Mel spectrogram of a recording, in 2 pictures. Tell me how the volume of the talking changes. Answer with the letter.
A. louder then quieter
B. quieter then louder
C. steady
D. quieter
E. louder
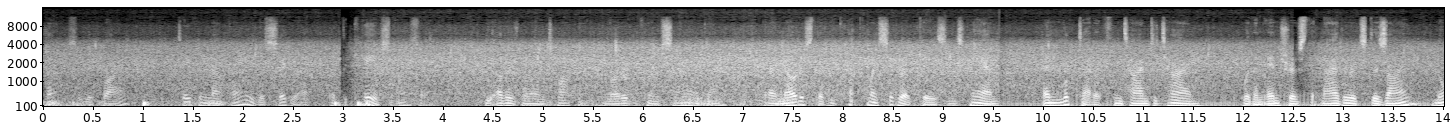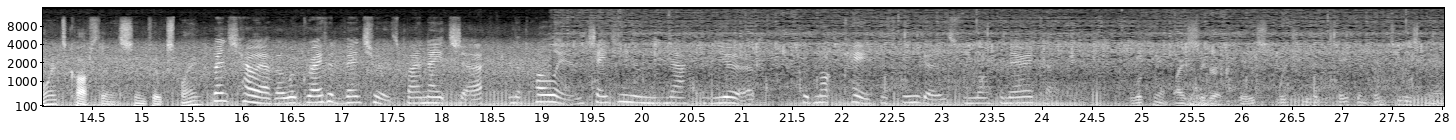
A.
